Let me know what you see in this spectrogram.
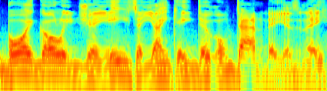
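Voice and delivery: bad, rotten, fake English accent. Talking about Americans being mocked by the British, speaker tries a bad English accent. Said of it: "I can't do an English accent these days".

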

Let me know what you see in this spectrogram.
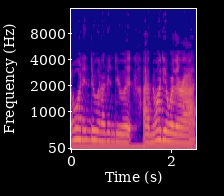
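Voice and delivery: mock pleading and begging. Retelling a man brought in for questioning: imitating his pleading and begging. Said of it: "he's like pleading and begging".

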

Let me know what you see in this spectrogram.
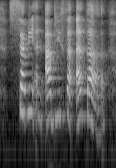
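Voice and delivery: put-on Australian accent. Retelling what Abigail said in the episode: imitating Abigail, Australian accent. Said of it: "I can't do an Australian accent either".

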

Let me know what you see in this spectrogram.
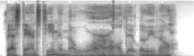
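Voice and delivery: low, eerie, unsettling creepy voice. Answering a question about a favorite venue, saying a line in a creepy voice. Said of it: "I said that creepily".

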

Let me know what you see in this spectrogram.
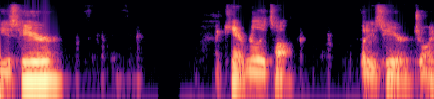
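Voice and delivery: brusque, curt, short-worded reply. Narrating a character who replies back to the players, curt. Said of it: "He replies back to you very curtly".

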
